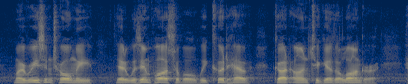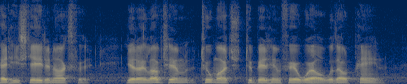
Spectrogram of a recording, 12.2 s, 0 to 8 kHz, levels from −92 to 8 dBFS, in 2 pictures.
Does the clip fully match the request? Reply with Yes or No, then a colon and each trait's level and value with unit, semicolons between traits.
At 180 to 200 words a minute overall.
No: average, 155 wpm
